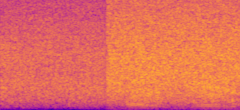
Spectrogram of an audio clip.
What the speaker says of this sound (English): This is our first waterfall that we're witnessing today.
